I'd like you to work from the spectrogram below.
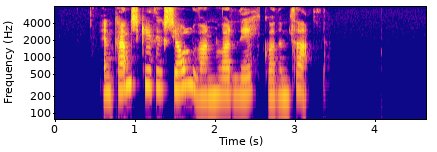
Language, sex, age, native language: Icelandic, female, 30-39, Icelandic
